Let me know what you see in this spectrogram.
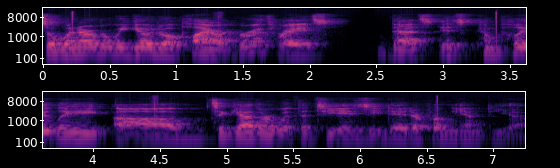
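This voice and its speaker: A man's somewhat breathy, fairly high voice with a dark, mellow tone, big swings in loudness, and ordinary pitch variation. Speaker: software trainer. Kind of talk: tutorial. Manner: fast.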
